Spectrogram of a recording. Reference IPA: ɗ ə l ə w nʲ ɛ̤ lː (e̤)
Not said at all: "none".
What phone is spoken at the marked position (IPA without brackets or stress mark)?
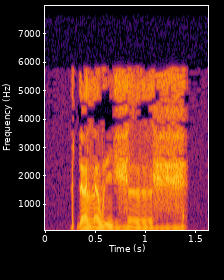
ɛ̤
